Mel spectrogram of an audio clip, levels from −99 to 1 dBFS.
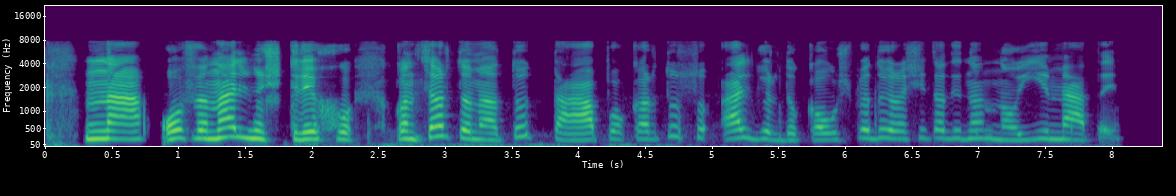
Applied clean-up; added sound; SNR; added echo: neural mask model Resemble Enhance denoiser.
